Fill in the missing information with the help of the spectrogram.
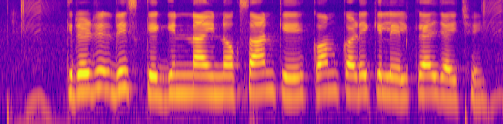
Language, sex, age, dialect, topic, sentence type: Magahi, female, 25-30, Western, banking, statement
